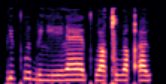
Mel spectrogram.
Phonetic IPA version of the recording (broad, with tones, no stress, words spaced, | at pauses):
ɾʲo˦kʷʰe˦bø˨ lʲeː˨læː˦ kʷʰɑ˨ ǀuː˦ qʼɯ˦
